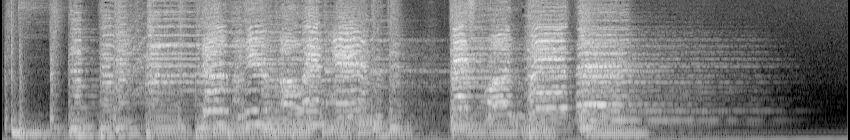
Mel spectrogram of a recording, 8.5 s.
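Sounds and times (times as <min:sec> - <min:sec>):
jingle: 0:01.1 - 0:07.7.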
